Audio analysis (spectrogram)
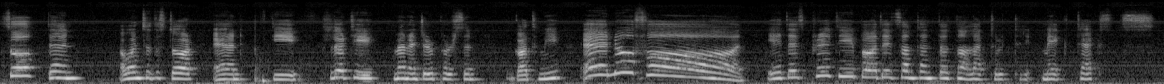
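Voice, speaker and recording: A woman's voice: high voice, lively intonation, measured pace, rough recording. A young adult woman vlogging in a put-on Italian accent, rambling playfully with a self-deprecating manner. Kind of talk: casual rambling video diary.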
